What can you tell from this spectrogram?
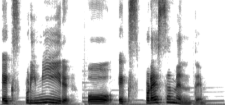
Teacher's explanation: We get the English X sound in las palabras que empiezan con X seguidas del grupo PR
